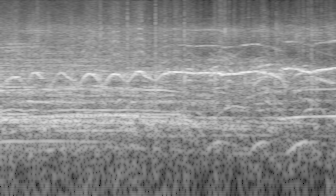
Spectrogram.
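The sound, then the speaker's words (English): A loud crowd cheers steadily after a performance by a UK kid, with high whoops and shouts rising and falling over a continuous roar of many voices, all at once and sustained for the whole moment. “So if you feel what you just heard, everyone, make some noise!”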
